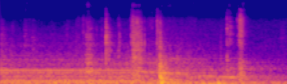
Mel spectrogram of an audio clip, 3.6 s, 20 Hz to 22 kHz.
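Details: Whirlpool WED5100HW0 dryer: low drone with irregular scraping rasps, starting quiet; suspected rubbing blower, fixed by replacing the blower.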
